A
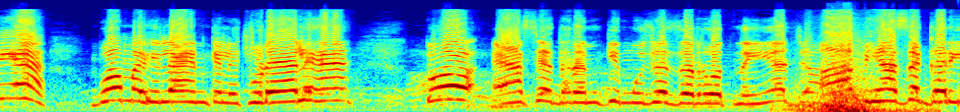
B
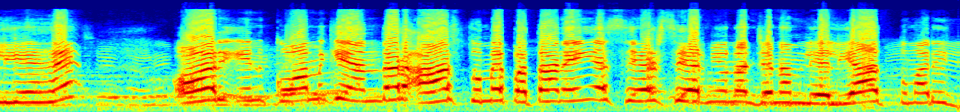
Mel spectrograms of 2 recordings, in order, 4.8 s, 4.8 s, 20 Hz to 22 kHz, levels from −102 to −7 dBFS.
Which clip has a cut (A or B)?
A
